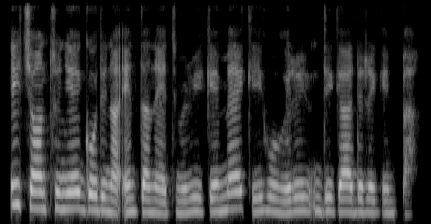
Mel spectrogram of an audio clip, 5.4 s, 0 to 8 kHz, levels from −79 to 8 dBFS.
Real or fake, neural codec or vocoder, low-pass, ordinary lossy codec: fake; codec, 16 kHz in and 24 kHz out, 1 kbps, XY-Tokenizer; 7.2 kHz; none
